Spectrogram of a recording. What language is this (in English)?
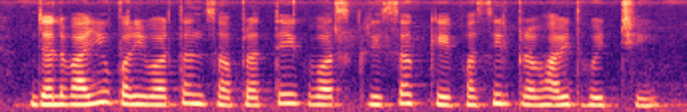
Maithili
